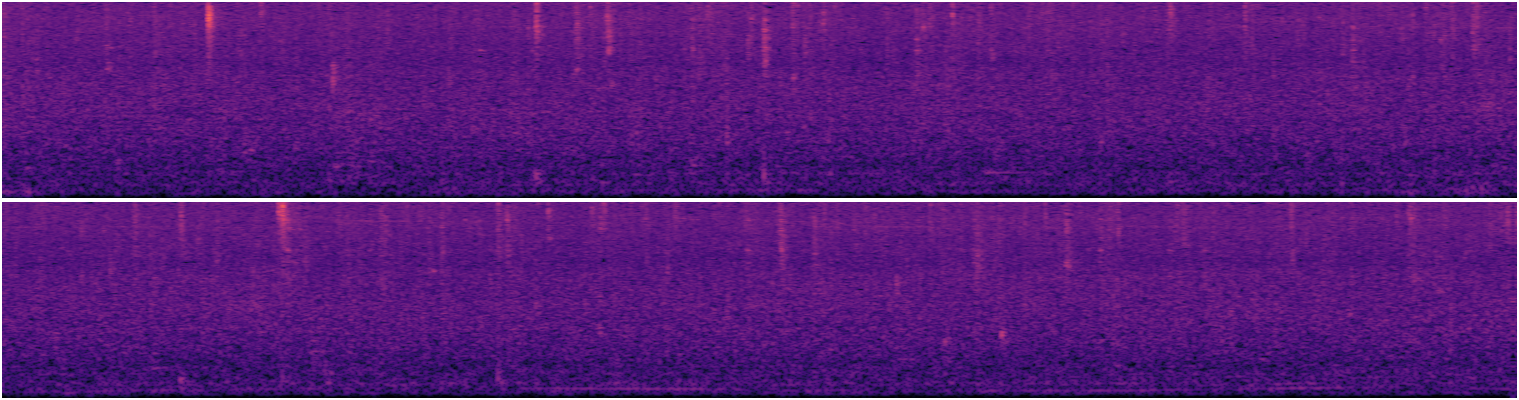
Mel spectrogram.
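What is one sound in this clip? A mountain stream rushes loudly.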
